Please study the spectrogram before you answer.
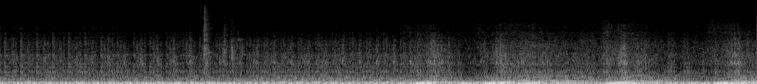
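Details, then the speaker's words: S10 Blazer first start after sitting five years, after replacing a dead-on-arrival Walbro fuel pump with a Delphi pump and new fuel filter: low steady rumble settling to even idle with a few mild revs, no knock or misfire; runs normally. "Yes! It worked! It runs after 5 years, it runs!"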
